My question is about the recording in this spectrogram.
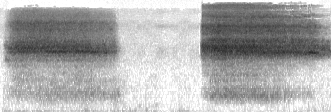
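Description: Two long shushing "shhh" sounds made by voice, one at the start and one about halfway through, each lasting about a second and a half.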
